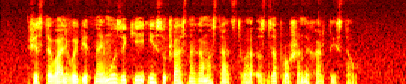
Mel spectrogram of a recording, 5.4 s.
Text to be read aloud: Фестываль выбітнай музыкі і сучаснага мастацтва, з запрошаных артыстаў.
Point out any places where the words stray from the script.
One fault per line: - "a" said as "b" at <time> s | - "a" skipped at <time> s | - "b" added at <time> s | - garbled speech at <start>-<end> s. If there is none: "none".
none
